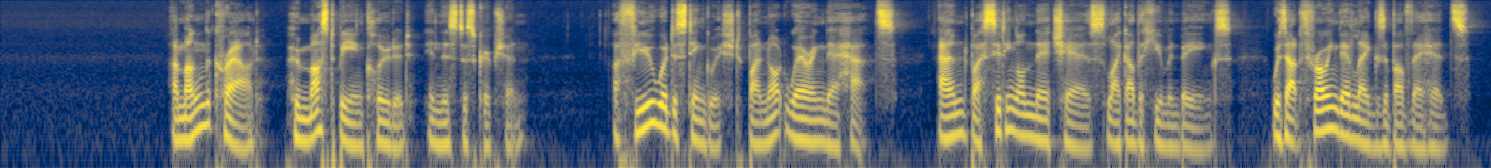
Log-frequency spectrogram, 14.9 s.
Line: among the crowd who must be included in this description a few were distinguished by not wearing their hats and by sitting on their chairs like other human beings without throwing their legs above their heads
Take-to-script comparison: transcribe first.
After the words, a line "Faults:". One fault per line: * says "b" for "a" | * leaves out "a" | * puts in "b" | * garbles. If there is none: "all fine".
among the crowd who must be included in this description a few were distinguished by not wearing their hats and by sitting on their chairs like other human beings without throwing their legs above their heads
Faults:
all fine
